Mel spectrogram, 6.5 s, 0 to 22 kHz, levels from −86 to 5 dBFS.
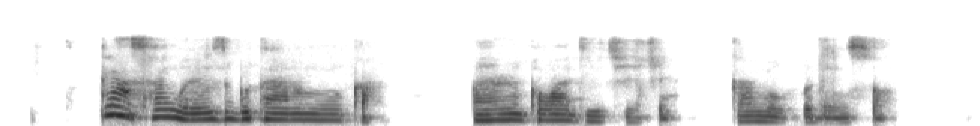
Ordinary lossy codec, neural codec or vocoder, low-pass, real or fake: Opus, 32 kbps; codec, 44.1 kHz, 2.6 kbps, SNAC; 7.2 kHz; fake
